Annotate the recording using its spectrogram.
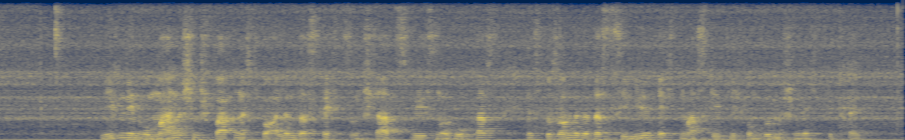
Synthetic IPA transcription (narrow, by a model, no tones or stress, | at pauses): neːbm̩deːnʁomaːnɪʃn̩ʃpʁ̥aːχn̩ɪstfoːɐʔa̰ləmdasʁɛçt͡sʊ̰ntʃtaːt͡sv̥eːzn̩ɔʏʁ̞oːpʰaːs | ʔɪnsb̥əzɔndəʁ̞ədast͡siviːlʁɛçtmaːsɡ̥eːplɪçfɔmʁøːmɪʃn̩ʁɛçtɡ̥ətʁ̥ɛːt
